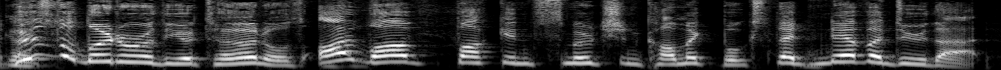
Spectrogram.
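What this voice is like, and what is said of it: Imitates another person's voice. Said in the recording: “I'm doing a Hayden impression.”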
